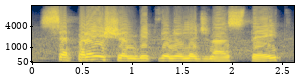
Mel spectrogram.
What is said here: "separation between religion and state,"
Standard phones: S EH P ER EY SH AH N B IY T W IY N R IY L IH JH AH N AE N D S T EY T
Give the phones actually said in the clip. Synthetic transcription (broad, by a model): S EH P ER EY SH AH N B IY T W IY N R IY L IH JH AH N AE N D S T EY T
